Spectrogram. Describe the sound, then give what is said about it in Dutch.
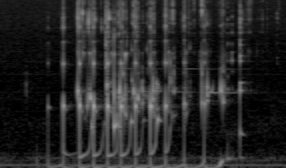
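Spanish date liqueur from Elche, Grano de Oro, glugging from a bottle into a glass, a quick run of rising, bubbly gulps over about two seconds, fairly loud, with no talking. “Daar had ik een, eh, een Spaans liqueurtje voor, uh, voor staan, voor de winnaar. Nou, laat ik dat nou zelf zijn. Ehm, dus ik heb hem even opengetrokken.”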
